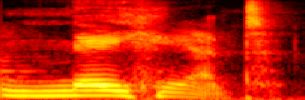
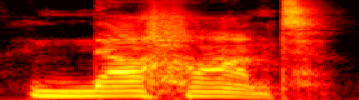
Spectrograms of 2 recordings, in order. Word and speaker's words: Nahant: It's not Nahant, it's Nahant.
